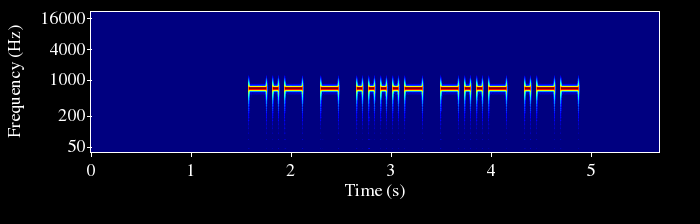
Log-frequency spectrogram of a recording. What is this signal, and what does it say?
Morse code, heard as a keyed tone, about 20 wpm, 700 Hz. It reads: KT4XW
